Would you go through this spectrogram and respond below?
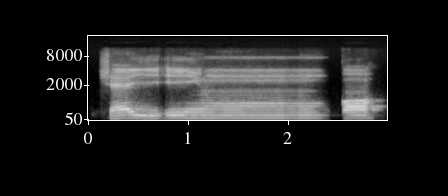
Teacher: Ada sentuhan yang lembut. Dan suara itu 100% ke hidung untuk dengung qaf ataupun kaf.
